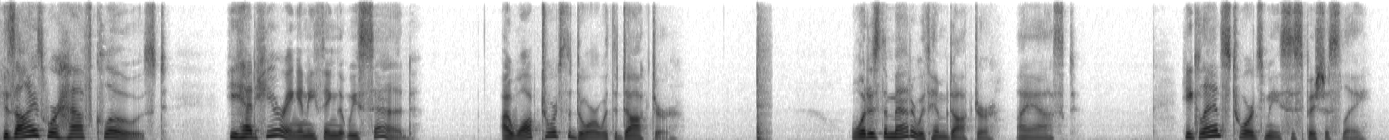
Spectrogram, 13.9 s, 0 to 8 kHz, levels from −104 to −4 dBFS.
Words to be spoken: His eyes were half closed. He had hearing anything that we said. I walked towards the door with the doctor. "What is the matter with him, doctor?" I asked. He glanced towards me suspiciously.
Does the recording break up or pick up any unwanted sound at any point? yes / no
yes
